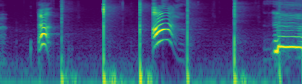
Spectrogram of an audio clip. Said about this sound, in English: Get that away from me. Did you just slap me with that?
